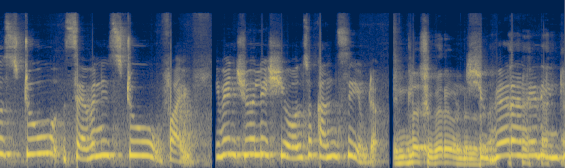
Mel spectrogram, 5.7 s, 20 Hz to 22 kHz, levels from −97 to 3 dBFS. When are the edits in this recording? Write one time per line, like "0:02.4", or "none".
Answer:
0:02.2
0:03.8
